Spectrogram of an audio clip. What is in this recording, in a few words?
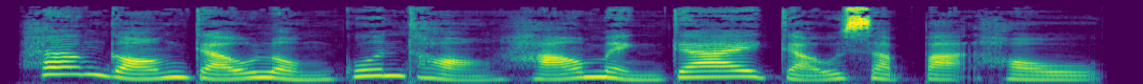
address cantonese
